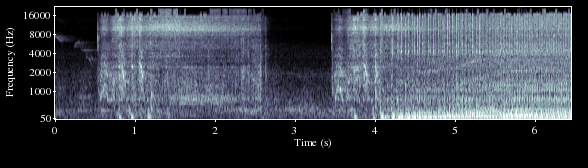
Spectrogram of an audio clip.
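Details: 1981 Honda CX500 first start after new exhaust pipes fitted, with a temporary home-made bracket: two bursts of starter cranking, then the engine catches and revs unevenly with a loud exhaust note; something sounds off, cause unclear.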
